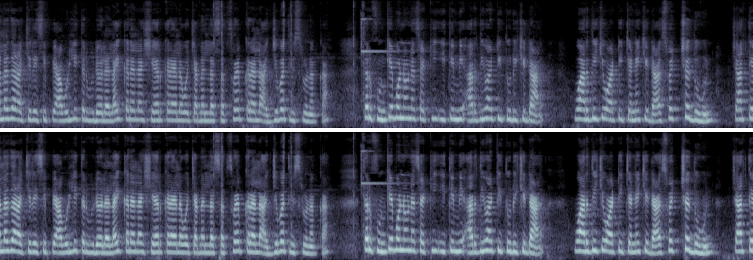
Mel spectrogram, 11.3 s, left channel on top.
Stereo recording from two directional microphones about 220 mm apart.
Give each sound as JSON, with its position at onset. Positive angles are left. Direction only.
{"t": 0.0, "sound": "a woman's voice", "side_deg": -10}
